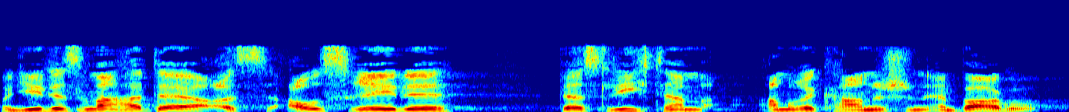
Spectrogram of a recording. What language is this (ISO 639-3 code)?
deu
